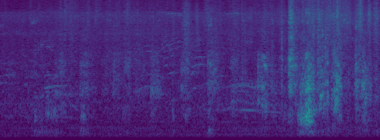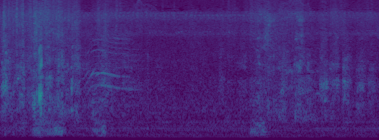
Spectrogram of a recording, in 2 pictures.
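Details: Two male Boxers, Bacon and Jake, playing rough together, recorded on an iPhone; rough growls and whining snarls rise into loud bursts around the middle, mixed with scuffling and faint human voices.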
